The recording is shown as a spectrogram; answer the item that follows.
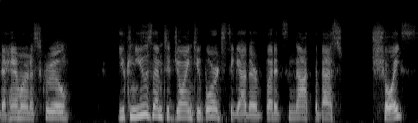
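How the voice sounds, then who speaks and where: A man sharing reflective thoughts in a group discussion, measured, with many pauses. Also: on the high side, no room sound, highs cut off. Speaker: discussion participant.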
